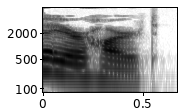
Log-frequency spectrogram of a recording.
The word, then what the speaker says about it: Earhart: We can listen to the pronunciation. Amelia Earhart.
